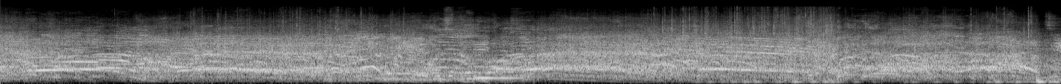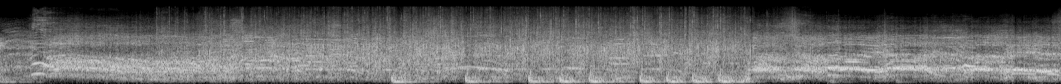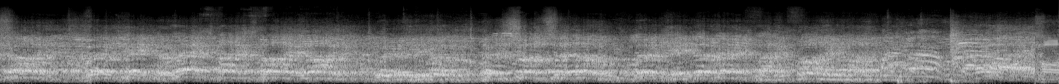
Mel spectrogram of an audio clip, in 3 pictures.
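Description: Football crowd in the stand chanting and singing together, many voices at once, loud and steady.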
